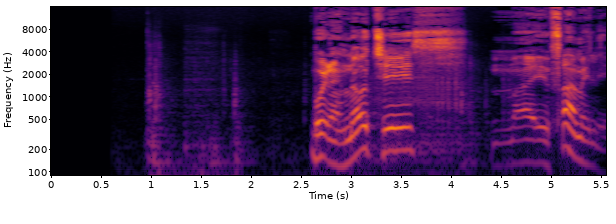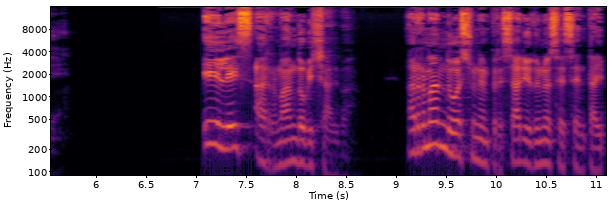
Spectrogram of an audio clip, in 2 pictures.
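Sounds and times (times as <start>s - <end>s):
door sliding open: 0.8s - 4.8s
speech: 2.6s - 5.6s, 7.1s - 11.1s.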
